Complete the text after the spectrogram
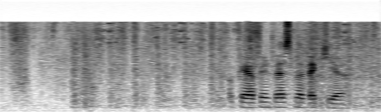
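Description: Footsteps run quickly across a metal roof.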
